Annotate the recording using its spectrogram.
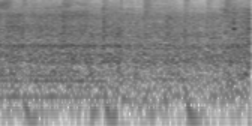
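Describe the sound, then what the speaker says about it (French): Dense road traffic in Thailand near roadworks, a loud continuous roar of engines and tyres with passing vehicles blending into a steady rumble. "La circulation commence à se densifier."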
